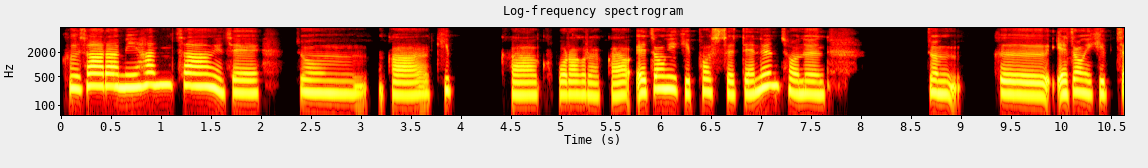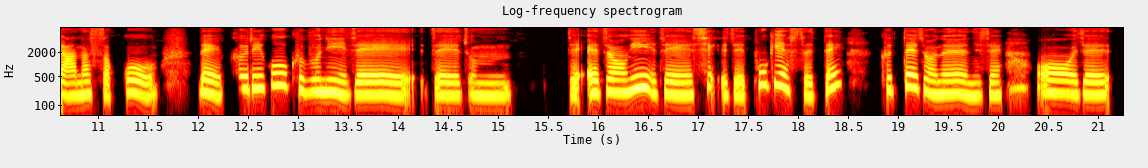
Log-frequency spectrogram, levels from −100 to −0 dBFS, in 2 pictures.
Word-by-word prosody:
그 265 -2 0
사람이 290 0 +5
한창 310 -1 +3
이제 200 -2 -1 0.4
좀 200 -3 -3 0.2
그러니까 180 0 -1
깊 230 -2 -5 0.5
그러니까 180 0 -2 0.2
뭐라 185 0 0
그럴까요? 175 0 -3
애정이 250 +5 +3
깊었을 205 -1 -3
때는 230 +12 +1
저는 190 -5 -1 1.0
좀 205 +4 -1 0.4
그 185 -3 +2
애정이 195 0 +2
깊지 190 0 -2
않았었고 185 +1 -1 0.4
네 190 -5 +2
그리고 260 +4 +1
그분이 215 -4 0
이제 180 -1 +2 0.2
이제 175 -1 -1
좀 175 - -5 0.6
이제 85 - -2
애정이 210 +6 +4
이제 180 -1 -1
식 285 +10 -2
이제 175 +2 -2
포기했을 295 - 0
때 280 +5 +2 0.4
그때 270 +4 +3
저는 190 -4 0
이제 180 +1 -4 0.3
어 200 -2 +2
이제 185 0 0
195 Hz, 230 characters per minute, -20 LUFS, 185-245 Hz, 1.0 s, 사람이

